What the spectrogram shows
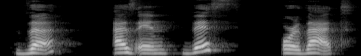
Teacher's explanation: This letter's pronunciation is a voiced sound, the, as in this or that. It's pronounced with the tongue between the upper and the lower teeth.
